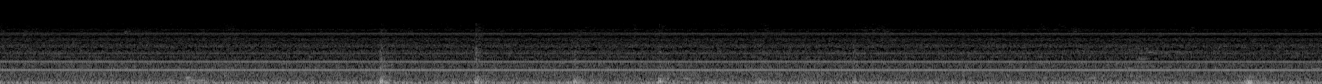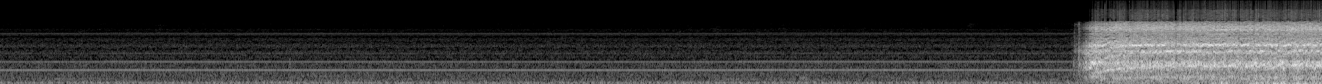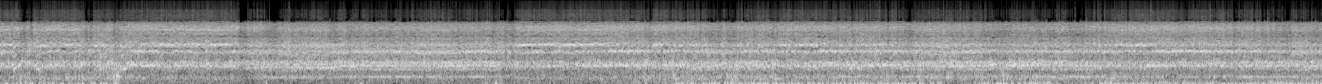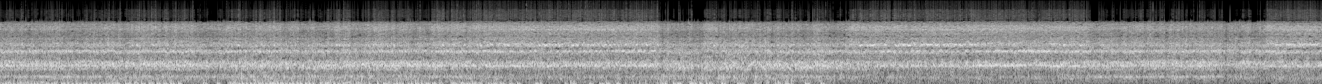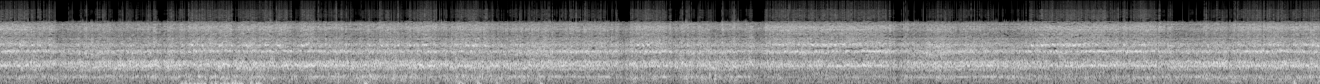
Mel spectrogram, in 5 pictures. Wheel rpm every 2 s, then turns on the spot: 0, 0, 0, 0, 0, 0, 0, 0, 0, 0, 0, 0, 160, 210, 220, 220, 220, 230, 230, 230, 230, 230, 230, 210, 210, 230, 220, 230, 230, 220, 220, 220, 230.
none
